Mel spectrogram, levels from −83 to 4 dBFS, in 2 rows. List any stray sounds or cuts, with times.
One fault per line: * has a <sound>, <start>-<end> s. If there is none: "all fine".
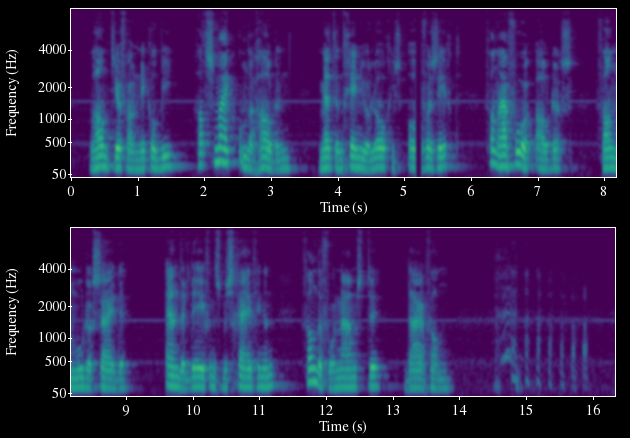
* has a dropout, 5.2-5.3 s
* has a laugh, 14.5-16.0 s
